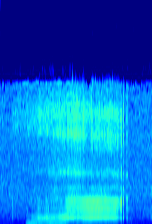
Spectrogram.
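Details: A cat snoring really loud: one long wheezy breath holding a steady nasal tone, then sliding lower and turning raspier before a few fluttering clicks as it ends.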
